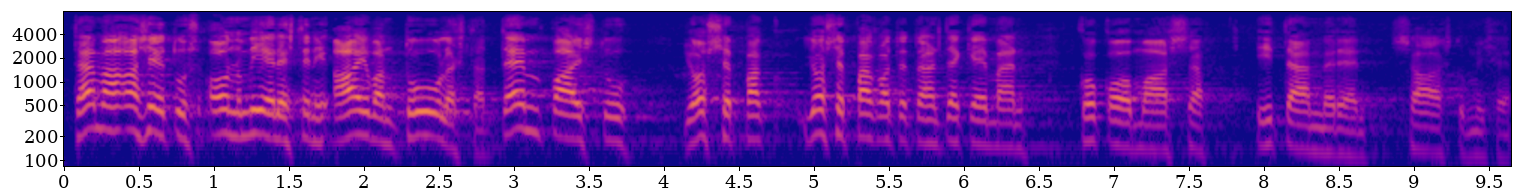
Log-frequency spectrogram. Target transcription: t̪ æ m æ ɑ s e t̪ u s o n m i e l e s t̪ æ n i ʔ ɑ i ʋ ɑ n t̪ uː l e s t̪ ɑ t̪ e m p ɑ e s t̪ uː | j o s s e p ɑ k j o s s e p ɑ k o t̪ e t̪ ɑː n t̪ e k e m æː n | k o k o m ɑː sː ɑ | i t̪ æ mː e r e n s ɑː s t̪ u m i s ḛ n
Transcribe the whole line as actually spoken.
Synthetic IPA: t̪ æ m æ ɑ s e t̪ u s o n m i e l e s t̪ æ n i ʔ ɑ i ʋ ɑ n t̪ uː l e s t̪ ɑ t̪ e m p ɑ i s t̪ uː | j o s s e p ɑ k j o s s e p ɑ k o t̪ e t̪ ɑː n t̪ e k e m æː n | k o k o m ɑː sː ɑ | i t̪ æ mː e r e n s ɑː s t̪ u m i s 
